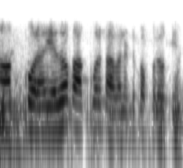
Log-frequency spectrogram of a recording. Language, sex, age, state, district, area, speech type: Telugu, female, 45-60, Telangana, Mancherial, urban, conversation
